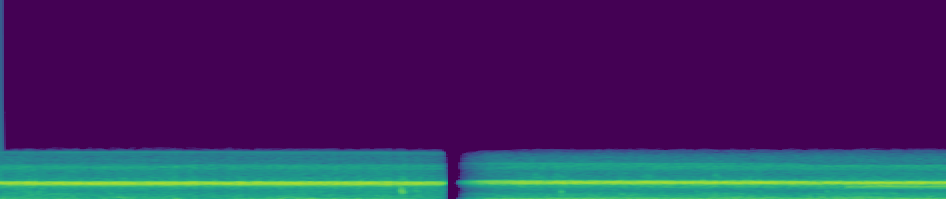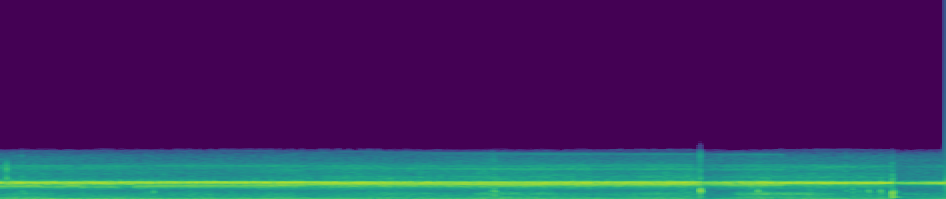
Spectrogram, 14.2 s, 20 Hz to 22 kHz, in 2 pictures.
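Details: American toads in an explosive breeding event in 2009, filmed on a Canon point-and-shoot camera: many overlapping long, steady high trills merge into one continuous ringing drone, briefly cut off near three seconds before resuming.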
